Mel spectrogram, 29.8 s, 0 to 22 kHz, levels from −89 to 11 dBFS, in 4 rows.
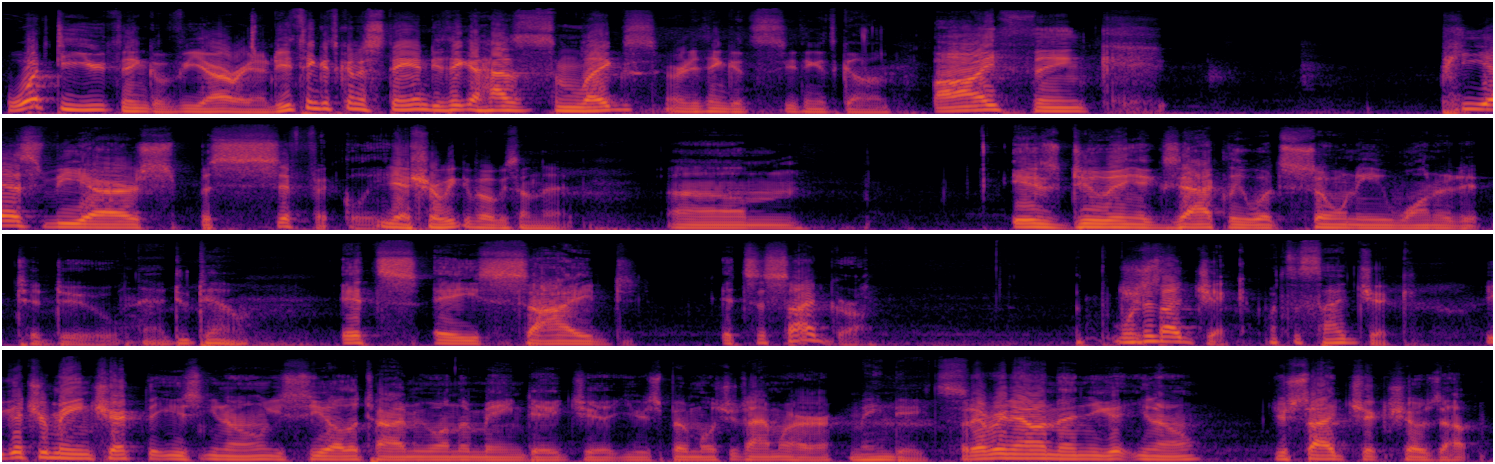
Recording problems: distortion; slight; 10 dB below the speech

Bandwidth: 17 kHz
